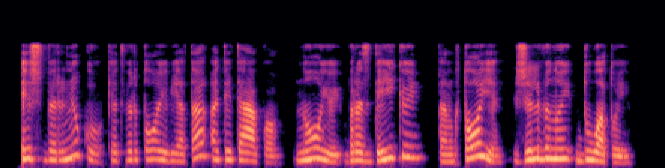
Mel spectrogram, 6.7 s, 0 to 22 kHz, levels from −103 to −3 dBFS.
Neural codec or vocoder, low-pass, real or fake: none; 7.2 kHz; real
